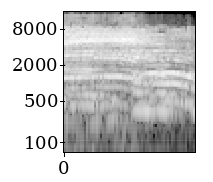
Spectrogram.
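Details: Loud, high-pitched, wavering cry of a 3-day-old baby girl in a maternity ward, described as very hungry; newborn cry.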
